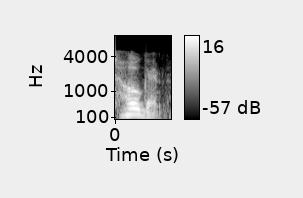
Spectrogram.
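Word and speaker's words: Hougan: Um, have you read a book called Spooks by James Hogan?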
